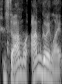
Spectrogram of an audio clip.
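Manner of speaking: ordinary talk, nothing marked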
